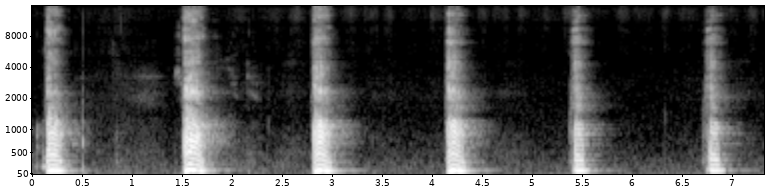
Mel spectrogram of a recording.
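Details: A dog with kennel cough (treated for 3 weeks) gives six short, harsh, honking coughs at a steady pace.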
